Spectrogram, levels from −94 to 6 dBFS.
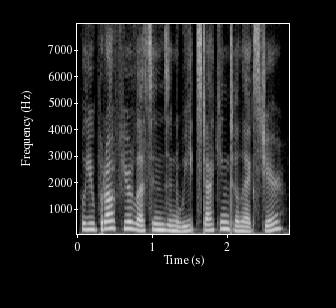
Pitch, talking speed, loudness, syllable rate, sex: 220 Hz, 255 wpm, -17 LUFS, 5.2 syllables/s, female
